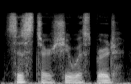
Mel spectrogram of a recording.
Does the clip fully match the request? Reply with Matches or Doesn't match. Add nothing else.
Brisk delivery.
Doesn't match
